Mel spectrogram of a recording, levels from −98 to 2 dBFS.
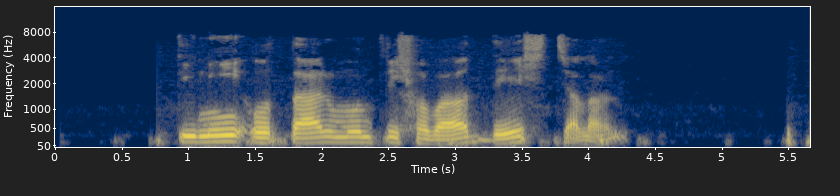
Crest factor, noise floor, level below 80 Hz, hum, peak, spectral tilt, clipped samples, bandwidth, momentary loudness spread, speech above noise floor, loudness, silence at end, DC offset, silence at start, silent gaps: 14 dB; -77 dBFS; -58 dBFS; none; -2 dBFS; -7 dB/octave; under 0.1%; 7.6 kHz; 12 LU; 62 dB; -15 LUFS; 0.15 s; under 0.1%; 0.75 s; none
